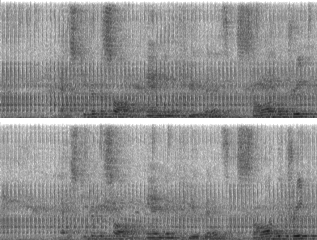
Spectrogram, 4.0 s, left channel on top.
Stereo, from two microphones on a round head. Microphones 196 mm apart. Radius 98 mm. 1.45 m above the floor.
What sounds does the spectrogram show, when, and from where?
0.7 s a man speaking: 40° left (ahead or behind), 3 m; by 3.9 s 30° right (ahead or behind), 1.7 m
